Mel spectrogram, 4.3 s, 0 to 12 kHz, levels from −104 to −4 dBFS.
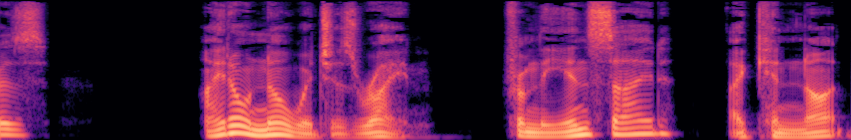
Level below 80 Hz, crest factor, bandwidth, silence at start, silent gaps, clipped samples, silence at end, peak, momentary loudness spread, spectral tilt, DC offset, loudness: -52 dBFS; 18 dB; 12 kHz; 0 s; 0.24-0.29 s, 0.49-0.99 s, 2.36-2.51 s, 3.41-3.62 s; under 0.1%; 0.05 s; -6 dBFS; 14 LU; -5.5 dB/octave; under 0.1%; -22 LUFS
